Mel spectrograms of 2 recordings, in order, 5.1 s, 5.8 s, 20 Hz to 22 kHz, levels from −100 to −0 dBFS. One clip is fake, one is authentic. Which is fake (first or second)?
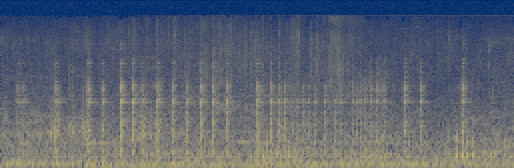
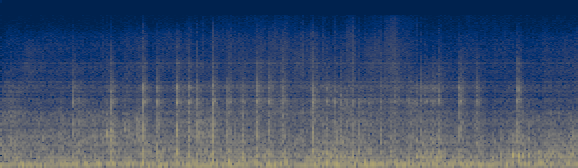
second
